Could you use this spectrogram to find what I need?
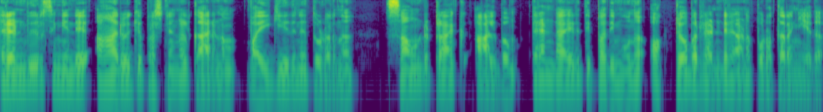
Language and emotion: Malayalam, neutral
